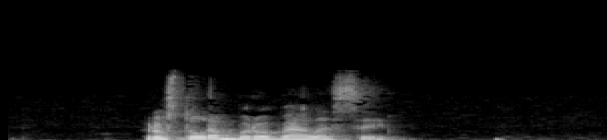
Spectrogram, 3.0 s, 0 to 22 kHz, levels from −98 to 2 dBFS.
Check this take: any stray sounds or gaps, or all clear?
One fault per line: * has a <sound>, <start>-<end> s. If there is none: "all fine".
all fine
